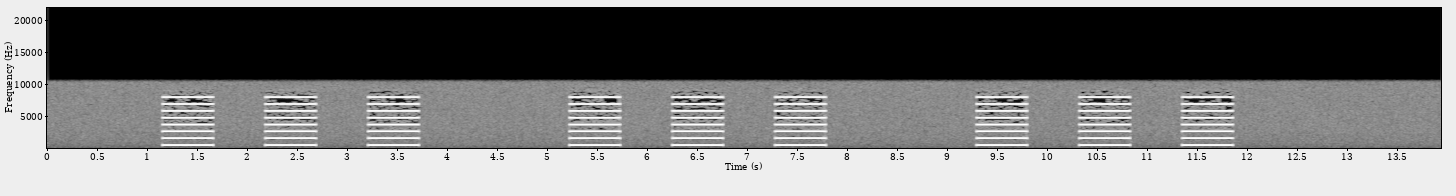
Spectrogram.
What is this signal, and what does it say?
Alarm pattern, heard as an alarm's beeps, played three times, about 540 Hz. Temporal three. Smoke or fire, evacuate.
